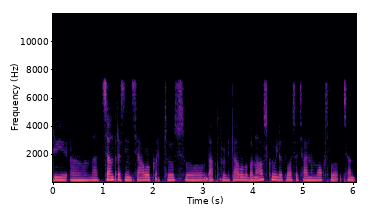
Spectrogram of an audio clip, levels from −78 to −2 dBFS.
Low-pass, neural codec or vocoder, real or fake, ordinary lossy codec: 7.2 kHz; codec, 16 kHz, 1 kbps, FunCodec, trained on Chinese and English, 50 frames a second; fake; MP3, 96 kbps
